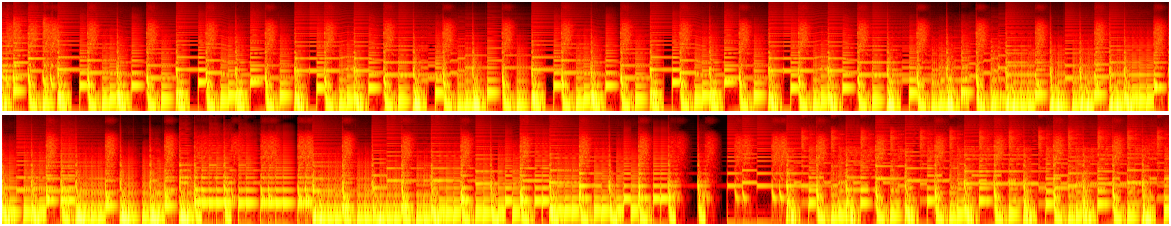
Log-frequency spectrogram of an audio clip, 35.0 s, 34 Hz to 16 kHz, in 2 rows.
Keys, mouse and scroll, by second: 0.4 click, 2.6 click, 2.6 click, 3.5 click, 3.6 click, 4.8 click, 5.1 click, 8.5 click, 10.9 click, 11.5 click, 12.4 click, 13.5 click, 14.6 click, 14.9 click, 17.1 click, 18.5 click, 18.8 click, 19.5 click, 20.5 click, 21.6 click, 26.0 click, 26.2 click, 26.9 click, 27.6 click, 28.3 click, 30.9 click, 33.5 click.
